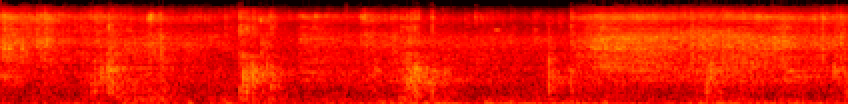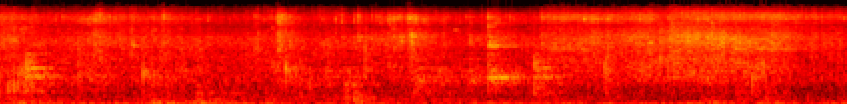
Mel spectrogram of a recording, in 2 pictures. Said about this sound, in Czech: Bublající kaše.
